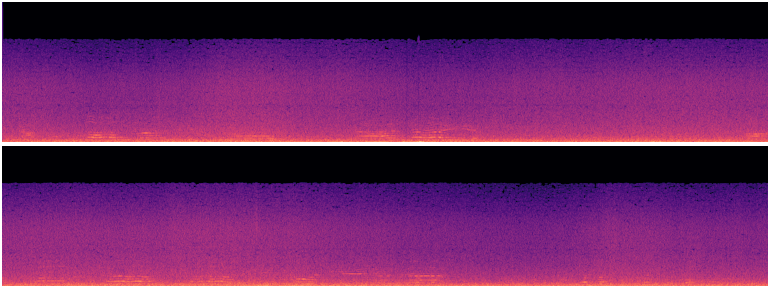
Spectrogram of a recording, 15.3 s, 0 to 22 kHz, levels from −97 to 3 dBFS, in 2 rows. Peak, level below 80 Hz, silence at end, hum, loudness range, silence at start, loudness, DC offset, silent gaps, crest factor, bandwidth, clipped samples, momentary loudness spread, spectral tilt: -6 dBFS; -30 dBFS; 0 s; none; 2 LU; 0 s; -27 LUFS; 0.2%; none; 20 dB; 16.5 kHz; under 0.1%; 3 LU; -5.5 dB/octave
